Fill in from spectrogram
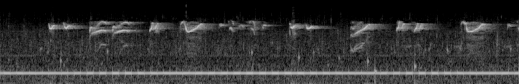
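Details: Orange-headed thrush song of high, thin whistles and sharp upslurred notes in quick succession, with a steady mains-like hum behind.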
